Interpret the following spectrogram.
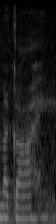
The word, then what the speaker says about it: McGaffey: Last name is pronounced McGoy.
